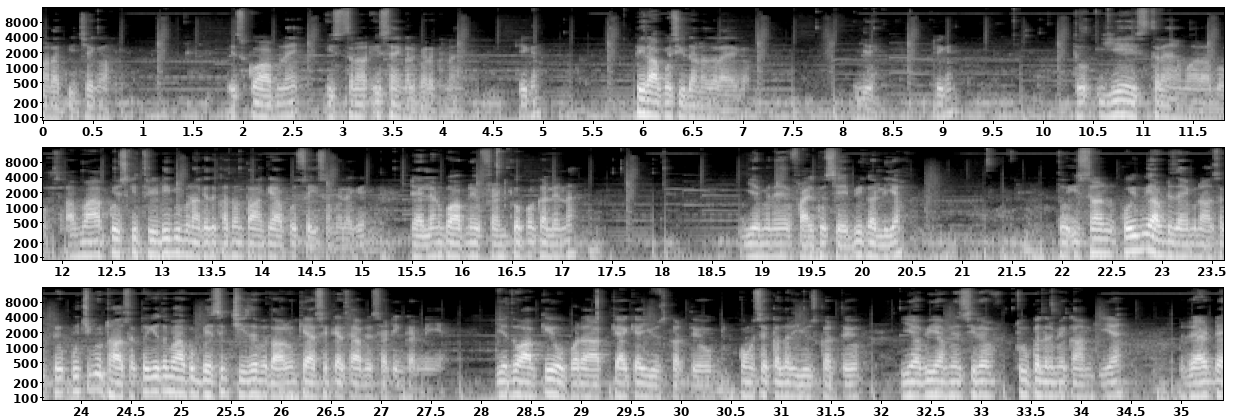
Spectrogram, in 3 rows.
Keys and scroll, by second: 0.6 super+3, 1.2 alt+super+3, 4.9-6.3 typing, 8.7 super+-, 8.9 super+-, 9.8-10.8 typing, 12.0 v, 16.3 shift+super+], 19.4 super+s, 21.2 F18.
